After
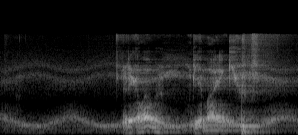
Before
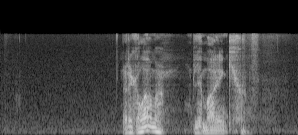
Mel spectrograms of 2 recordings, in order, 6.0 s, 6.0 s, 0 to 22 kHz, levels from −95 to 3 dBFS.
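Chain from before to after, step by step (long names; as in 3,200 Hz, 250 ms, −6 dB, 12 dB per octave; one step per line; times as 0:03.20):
0:02.34–0:04.82: downward compressor 3 to 1, threshold −35 dBFS, peak gain reduction 17.5 dB
feedback delay network reverb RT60 2.4 s, low-frequency decay 0.9×, high-frequency decay 0.9×, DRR 6.5 dB
formant filter swept between two vowels e-i 0.7 Hz
level +5 dB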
